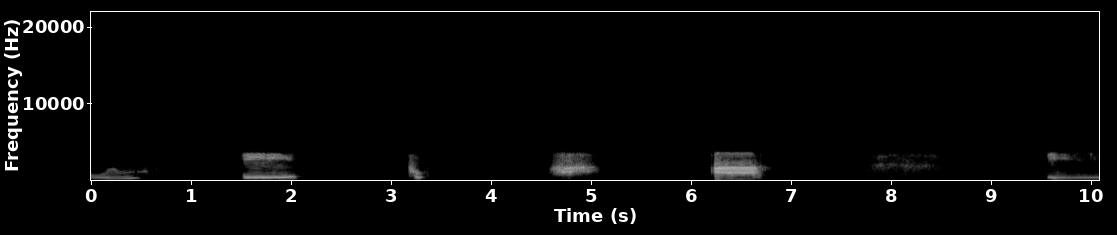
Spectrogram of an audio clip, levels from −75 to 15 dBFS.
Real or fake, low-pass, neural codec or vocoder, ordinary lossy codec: real; 3.6 kHz; none; none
